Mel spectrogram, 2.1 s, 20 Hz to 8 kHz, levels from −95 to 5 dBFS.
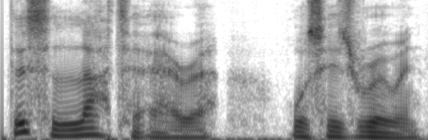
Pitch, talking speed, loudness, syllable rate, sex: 105 Hz, 170 wpm, -17 LUFS, 4.5 syllables/s, male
